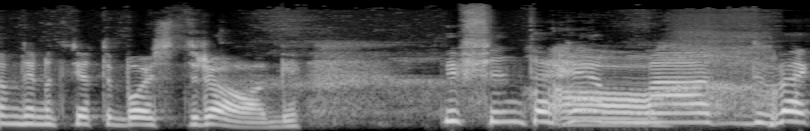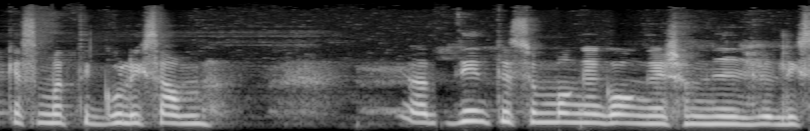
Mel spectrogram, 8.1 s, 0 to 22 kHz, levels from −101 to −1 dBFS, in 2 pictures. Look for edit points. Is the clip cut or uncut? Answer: cut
